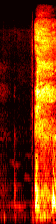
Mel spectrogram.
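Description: One short, harsh cough burst after a brief quiet pause.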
